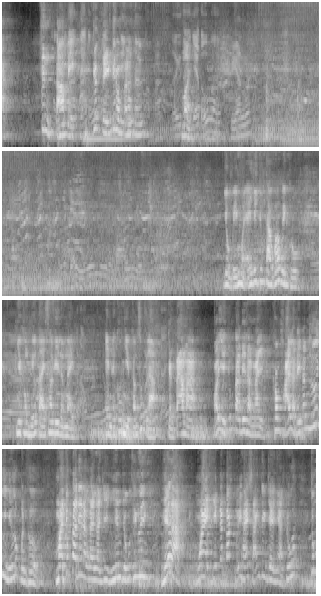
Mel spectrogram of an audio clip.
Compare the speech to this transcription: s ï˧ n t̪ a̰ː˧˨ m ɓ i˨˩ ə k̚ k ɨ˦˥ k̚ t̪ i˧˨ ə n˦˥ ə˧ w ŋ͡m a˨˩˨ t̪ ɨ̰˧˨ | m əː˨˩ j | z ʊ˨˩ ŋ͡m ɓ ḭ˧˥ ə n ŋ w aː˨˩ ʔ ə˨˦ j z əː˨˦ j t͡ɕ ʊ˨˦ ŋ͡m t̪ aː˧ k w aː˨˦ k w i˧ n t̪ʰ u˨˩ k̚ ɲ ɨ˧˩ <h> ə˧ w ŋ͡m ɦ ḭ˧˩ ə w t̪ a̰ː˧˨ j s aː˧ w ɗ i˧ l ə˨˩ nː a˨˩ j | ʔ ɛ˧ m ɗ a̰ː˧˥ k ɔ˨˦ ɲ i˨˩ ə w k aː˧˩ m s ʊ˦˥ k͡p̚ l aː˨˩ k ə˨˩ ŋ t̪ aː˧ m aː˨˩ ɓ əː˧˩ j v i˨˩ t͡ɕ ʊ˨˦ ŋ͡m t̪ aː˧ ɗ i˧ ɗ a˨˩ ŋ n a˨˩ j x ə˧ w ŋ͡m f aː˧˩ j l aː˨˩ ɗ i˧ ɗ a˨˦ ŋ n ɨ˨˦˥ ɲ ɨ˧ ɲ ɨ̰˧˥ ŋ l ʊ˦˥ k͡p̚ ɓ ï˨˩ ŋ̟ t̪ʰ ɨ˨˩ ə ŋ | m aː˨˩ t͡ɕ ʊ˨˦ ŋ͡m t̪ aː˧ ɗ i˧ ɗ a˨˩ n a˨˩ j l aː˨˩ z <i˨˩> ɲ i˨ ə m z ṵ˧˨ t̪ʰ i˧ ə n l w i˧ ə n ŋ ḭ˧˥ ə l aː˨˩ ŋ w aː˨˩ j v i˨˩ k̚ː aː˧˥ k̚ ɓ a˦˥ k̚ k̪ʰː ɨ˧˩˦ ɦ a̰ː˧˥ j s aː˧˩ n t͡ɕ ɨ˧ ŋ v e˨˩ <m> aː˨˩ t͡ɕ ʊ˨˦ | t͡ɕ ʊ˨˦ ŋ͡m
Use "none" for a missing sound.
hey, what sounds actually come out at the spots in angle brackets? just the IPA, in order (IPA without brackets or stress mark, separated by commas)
x, i˨˩, ɲ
